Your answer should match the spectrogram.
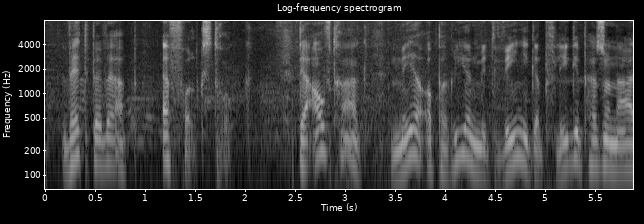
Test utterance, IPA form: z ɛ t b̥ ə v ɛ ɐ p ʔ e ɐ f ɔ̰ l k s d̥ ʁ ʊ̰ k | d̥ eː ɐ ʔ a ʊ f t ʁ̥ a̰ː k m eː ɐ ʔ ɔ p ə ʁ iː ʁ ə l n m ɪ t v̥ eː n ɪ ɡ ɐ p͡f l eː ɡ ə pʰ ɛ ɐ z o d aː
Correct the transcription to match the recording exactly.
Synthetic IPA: v ɛ t b̥ ə v ɛ ɐ p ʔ ɛ ɐ f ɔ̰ l k s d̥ ʁ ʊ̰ k | d̥ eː ɐ ʔ a ʊ f t ʁ̥ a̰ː k m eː ɐ ʔ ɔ p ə ʁ iː ʁ ə n m ɪ t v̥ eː n ɪ ɡ ɐ p͡f l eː ɡ ə pʰ ɛ ɐ z o n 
